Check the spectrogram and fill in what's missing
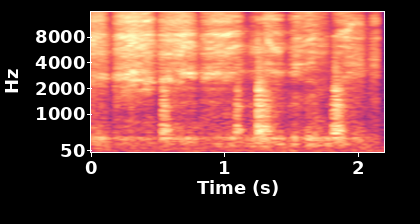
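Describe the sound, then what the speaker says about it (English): A cheap dollar store knife is hand sharpened on a 1000 grit whetstone, close rhythmic rasping strokes, about six back-and-forth scrapes with short pauses between them. "I've just been hand sharpening this knife."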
